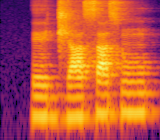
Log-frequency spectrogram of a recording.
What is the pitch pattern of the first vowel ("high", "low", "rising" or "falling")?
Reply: high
